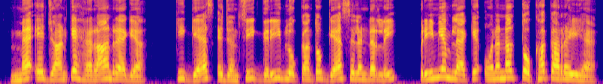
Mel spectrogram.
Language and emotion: Punjabi, disgusted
